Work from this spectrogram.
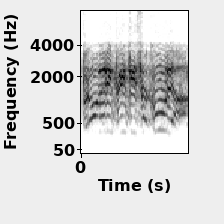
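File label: Serbian damaged oil mood high; War Thunder; speech srb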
